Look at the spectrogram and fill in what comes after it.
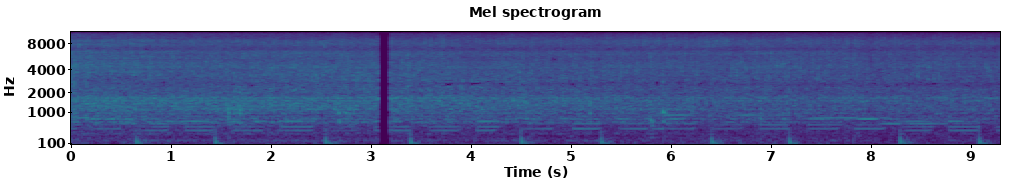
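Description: Shrimp frying in a wok, a steady sizzle as tamarind water is poured in, under background music with a steady beat. The sound cuts out for an instant about three seconds in.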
